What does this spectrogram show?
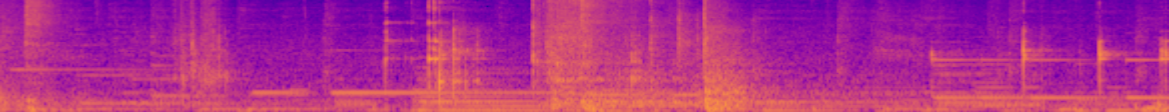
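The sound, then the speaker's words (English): A large ice cube is grabbed from a freezer for making a Negroni; ice cubes clink and rattle with several bright glassy knocks and scraping rustles spread over a few seconds, fairly loud, no talking. “Okay, now I'm gonna go grab a nice big ice cube from the freezer.”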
